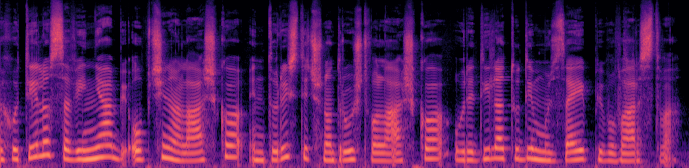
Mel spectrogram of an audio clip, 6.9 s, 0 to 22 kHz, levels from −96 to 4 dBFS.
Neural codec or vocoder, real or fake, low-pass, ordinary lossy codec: none; real; none; none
